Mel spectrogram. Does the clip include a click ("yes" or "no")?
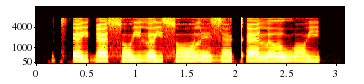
no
